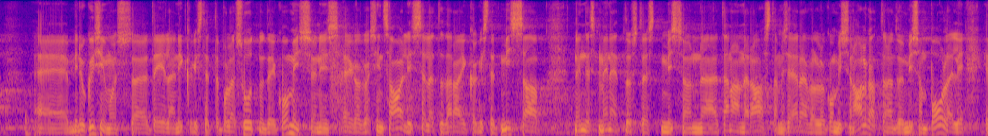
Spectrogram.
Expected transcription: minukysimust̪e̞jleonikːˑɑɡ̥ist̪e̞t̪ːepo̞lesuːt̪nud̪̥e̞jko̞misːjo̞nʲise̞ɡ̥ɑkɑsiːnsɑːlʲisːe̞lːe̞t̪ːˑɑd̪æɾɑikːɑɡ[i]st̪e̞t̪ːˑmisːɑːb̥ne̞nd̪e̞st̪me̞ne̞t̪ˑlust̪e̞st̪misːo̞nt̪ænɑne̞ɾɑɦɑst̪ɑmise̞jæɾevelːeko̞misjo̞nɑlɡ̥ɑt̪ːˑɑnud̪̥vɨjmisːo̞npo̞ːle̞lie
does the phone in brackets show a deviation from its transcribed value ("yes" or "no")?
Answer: no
